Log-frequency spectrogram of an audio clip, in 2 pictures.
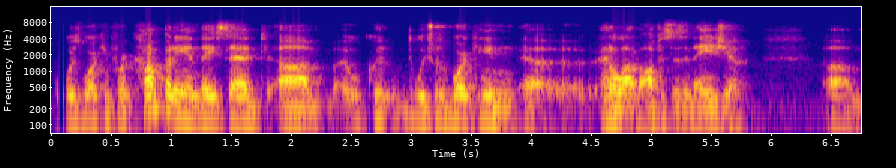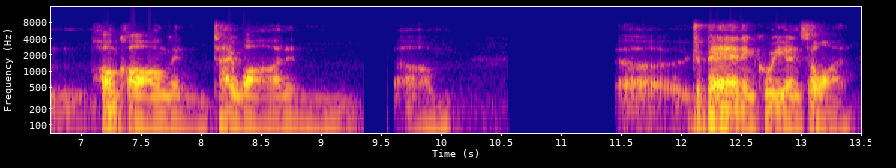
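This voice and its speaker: Low-voiced man with halting speech. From Serbia. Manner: halting, many restarts and repeated words. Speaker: podcast guest. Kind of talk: casual conversational storytelling.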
